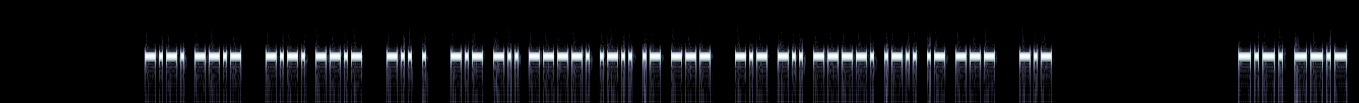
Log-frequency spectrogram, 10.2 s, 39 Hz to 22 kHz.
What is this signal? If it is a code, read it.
Morse code, heard as a keyed tone, about 46 wpm, 700 Hz. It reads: CQ CQ DE KD9LAO KD9LAO K CQ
